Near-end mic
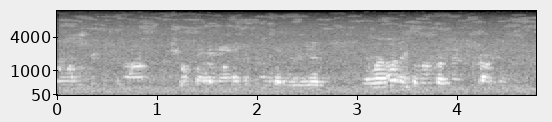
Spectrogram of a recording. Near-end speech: none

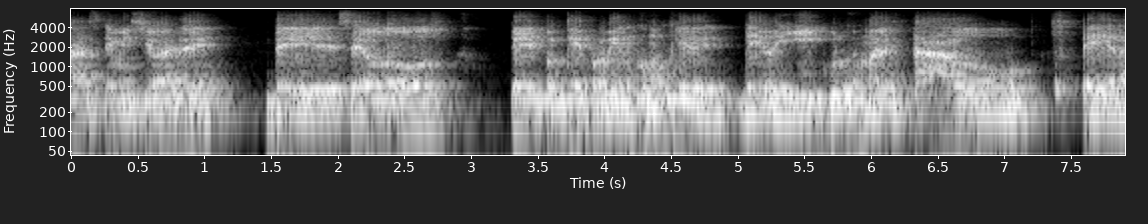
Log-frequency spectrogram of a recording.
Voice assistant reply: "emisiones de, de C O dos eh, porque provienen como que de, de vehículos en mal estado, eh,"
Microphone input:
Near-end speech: none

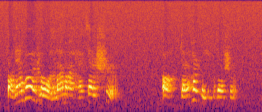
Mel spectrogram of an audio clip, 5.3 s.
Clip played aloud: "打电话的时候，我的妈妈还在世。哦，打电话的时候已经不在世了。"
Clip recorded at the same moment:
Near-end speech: none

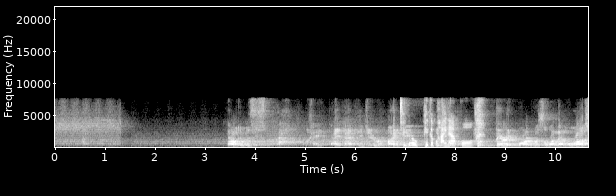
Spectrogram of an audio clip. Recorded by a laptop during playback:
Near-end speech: present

